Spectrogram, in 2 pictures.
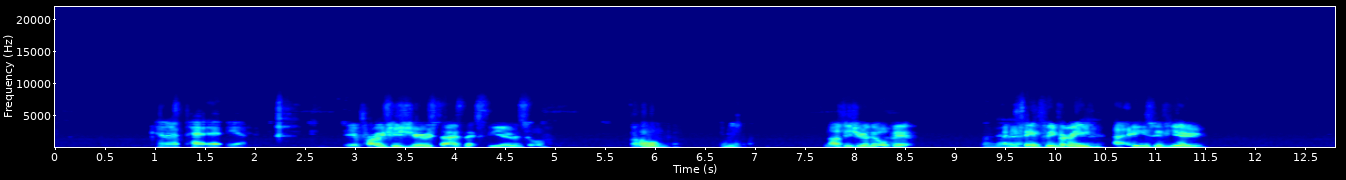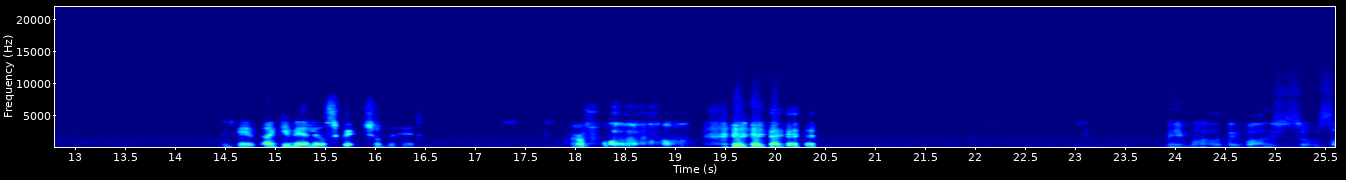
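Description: A man speaks calmly through an online call microphone.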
